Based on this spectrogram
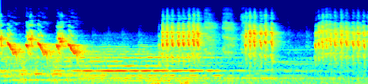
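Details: White-crested laughingthrush, a kept bird singing energetically: a quick series of descending whistled notes, then loud harsh, chattering bursts repeated in quick succession, over a steady tonal hum in the background.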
